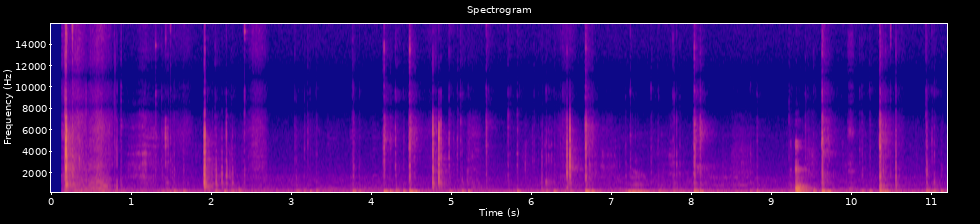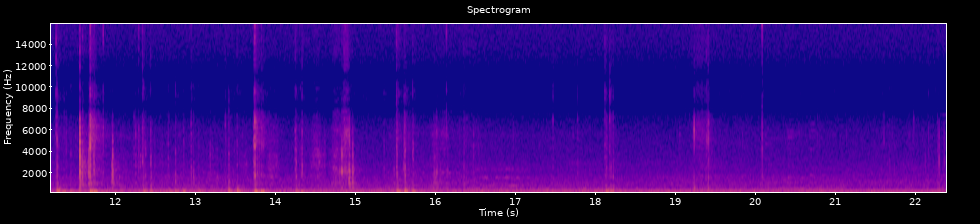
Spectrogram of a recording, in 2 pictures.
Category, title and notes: Sound effects > Other mechanisms, engines, machines
20250515 1807 keyboard phone microphone
atmophere, field, recording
